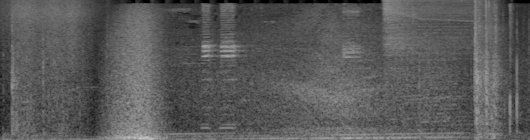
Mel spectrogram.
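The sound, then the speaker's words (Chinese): A city bus with air brakes gives a loud burst of hissing air early on, then a steady low engine rumble with a few brief tonal beeps, and a short clatter near the end. “欢迎乘坐开往残酷成人世界的公交，终点站童颜无忌大学，车辆运行中，请站稳扶好。”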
